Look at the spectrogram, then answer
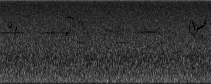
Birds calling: Mountain Chickadee (Poecile gambeli)
Fox Sparrow (Passerella iliaca)
Dusky Flycatcher (Empidonax oberholseri)

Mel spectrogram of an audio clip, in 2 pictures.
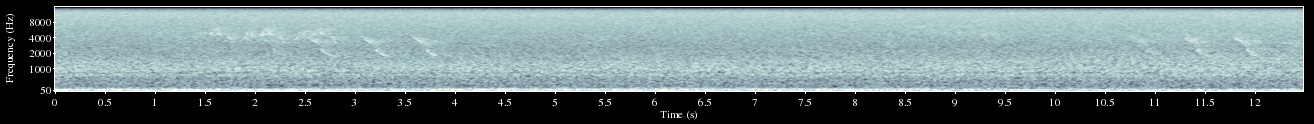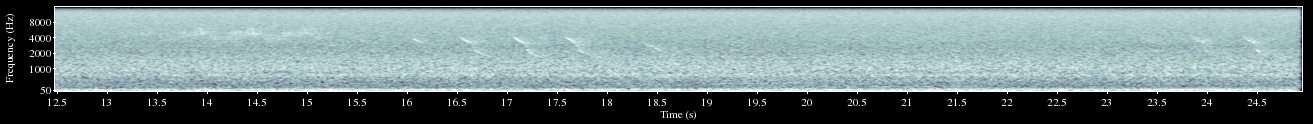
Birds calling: Northern Cardinal (Cardinalis cardinalis)

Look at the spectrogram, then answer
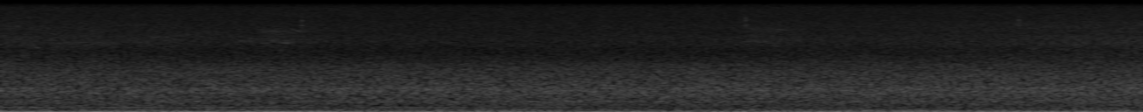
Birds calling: Gray Catbird (Dumetella carolinensis)

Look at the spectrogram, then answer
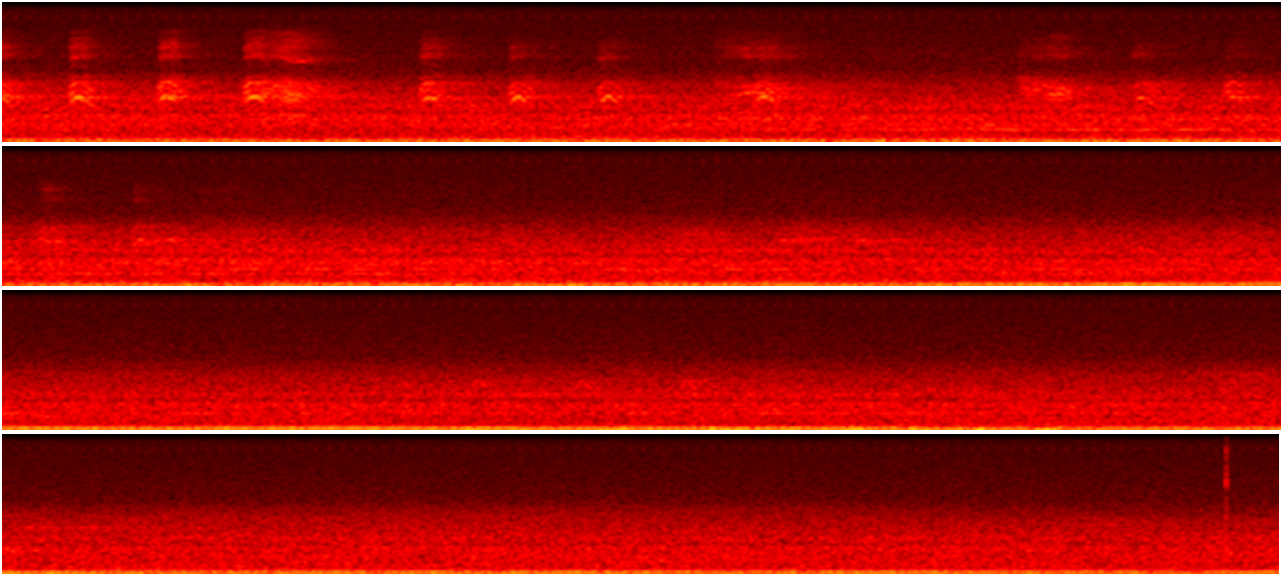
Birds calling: American Crow (Corvus brachyrhynchos)

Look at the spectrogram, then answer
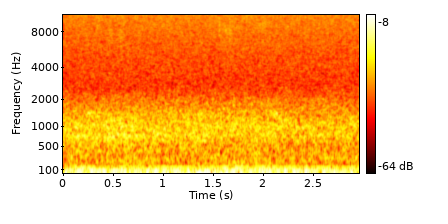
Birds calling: American Crow (Corvus brachyrhynchos)

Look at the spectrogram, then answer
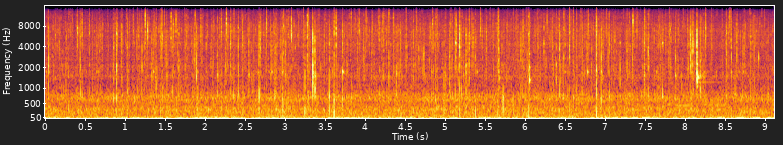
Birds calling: Hawaiian Petrel (Pterodroma sandwichensis)

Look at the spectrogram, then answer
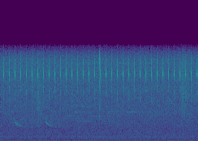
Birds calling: Tufted Titmouse (Baeolophus bicolor)

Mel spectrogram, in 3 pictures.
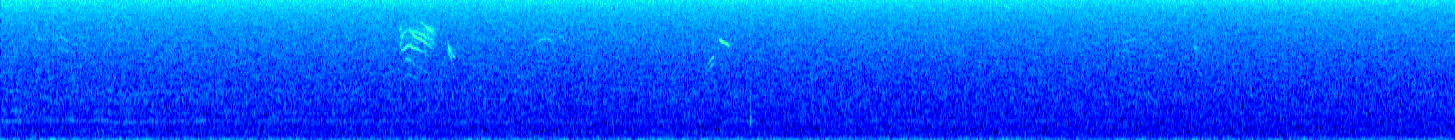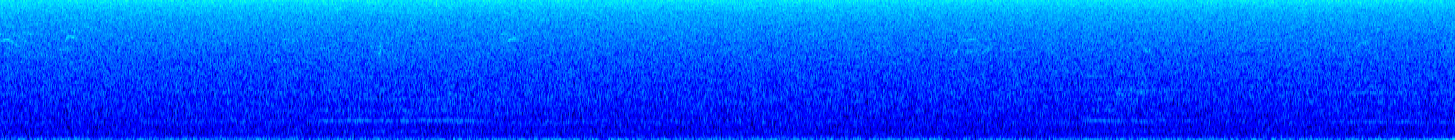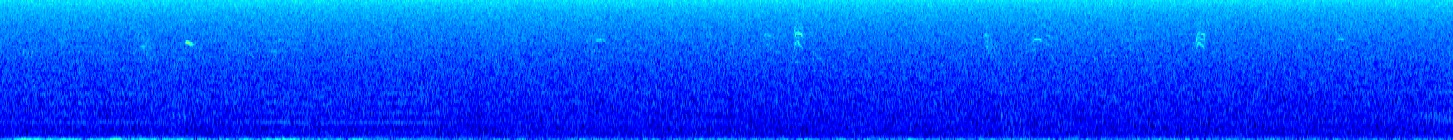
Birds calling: Hawaii Amakihi (Chlorodrepanis virens)

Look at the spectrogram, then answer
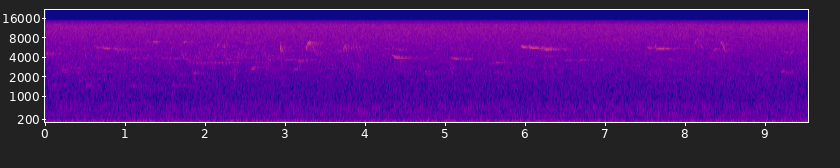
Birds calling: Red-winged Blackbird (Agelaius phoeniceus)
Song Sparrow (Melospiza melodia)
Gray Catbird (Dumetella carolinensis)

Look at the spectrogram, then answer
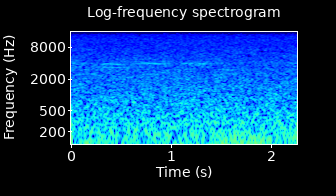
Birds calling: Mountain Chickadee (Poecile gambeli)

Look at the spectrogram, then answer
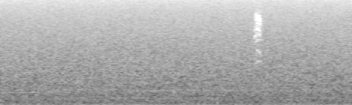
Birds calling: Hawaii Amakihi (Chlorodrepanis virens)

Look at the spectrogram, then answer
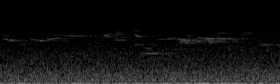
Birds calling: Apapane (Himatione sanguinea)

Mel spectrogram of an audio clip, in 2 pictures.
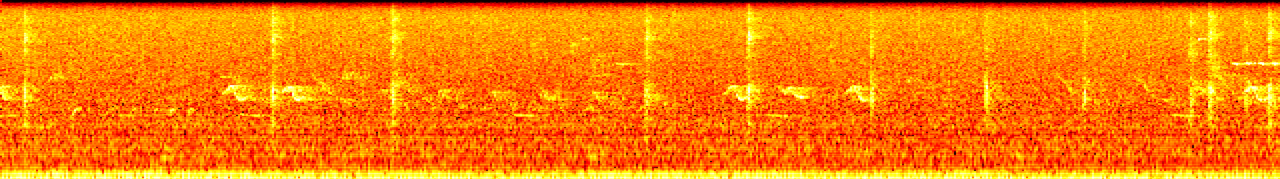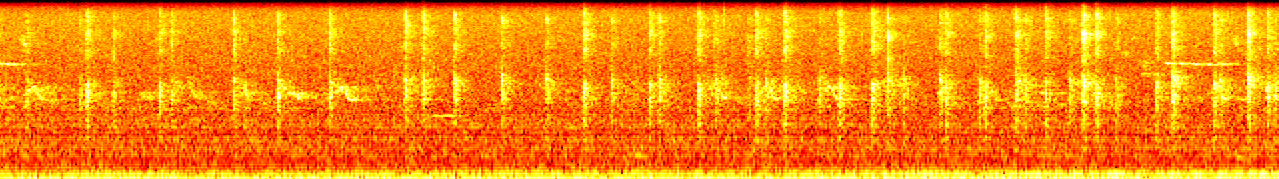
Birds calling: Blue Jay (Cyanocitta cristata)
Song Sparrow (Melospiza melodia)
Common Grackle (Quiscalus quiscula)
American Robin (Turdus migratorius)

